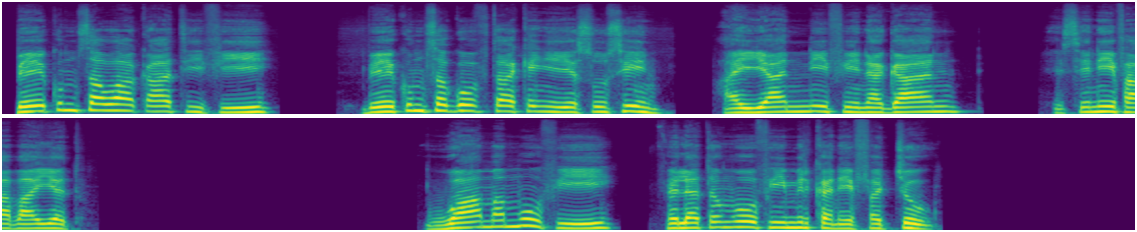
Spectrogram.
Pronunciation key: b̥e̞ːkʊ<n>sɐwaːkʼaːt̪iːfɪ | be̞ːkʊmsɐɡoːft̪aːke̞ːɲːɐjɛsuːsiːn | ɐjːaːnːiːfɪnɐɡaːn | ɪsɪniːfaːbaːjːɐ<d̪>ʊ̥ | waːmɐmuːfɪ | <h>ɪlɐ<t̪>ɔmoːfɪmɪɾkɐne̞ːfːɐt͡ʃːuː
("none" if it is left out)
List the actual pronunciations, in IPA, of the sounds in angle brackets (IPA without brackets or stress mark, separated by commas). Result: m, t̪, f, t̪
